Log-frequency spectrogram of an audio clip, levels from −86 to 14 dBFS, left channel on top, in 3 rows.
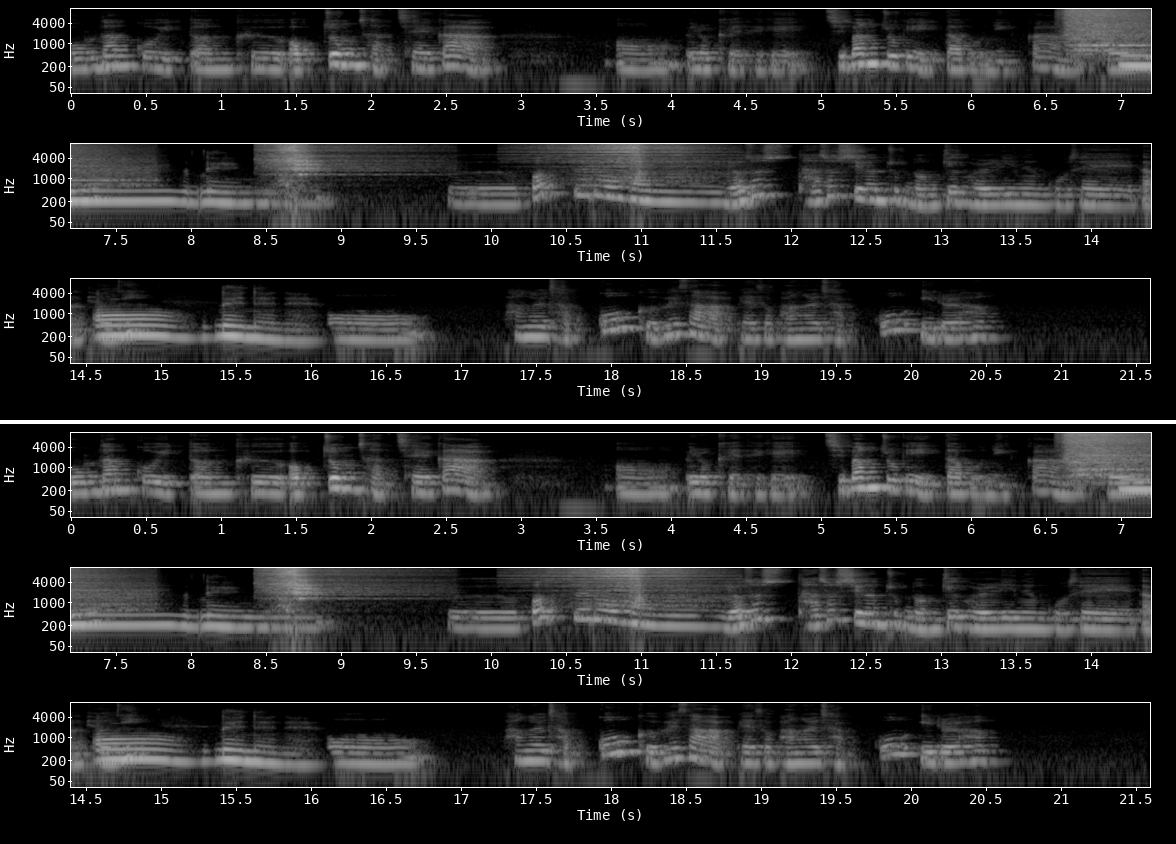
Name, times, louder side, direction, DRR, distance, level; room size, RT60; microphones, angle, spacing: voice 1, 0.0-2.8 3.6-7.4 8.2-8.9 9.7-14.9 16.1-16.8 17.3-20.5, right 1 dB, 65° right, 3.1 m, -35 dB
sound 1, 6.6-7.8 8.4-9.3 10.3-11.5, right 3 dB, 25° right, 1.6 m, -26 dB
voice 2, 7.0-8.6 14.6-16.1, left 1 dB, 5° left, 0.5 m, -29 dB
18.0 x 7.0 x 2.5 m
head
